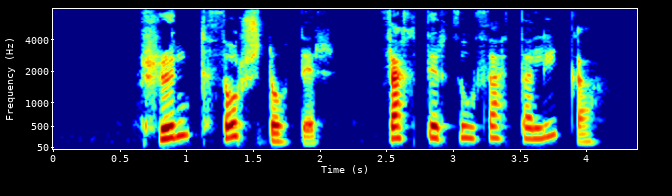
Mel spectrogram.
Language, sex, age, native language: Icelandic, female, 17, Icelandic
